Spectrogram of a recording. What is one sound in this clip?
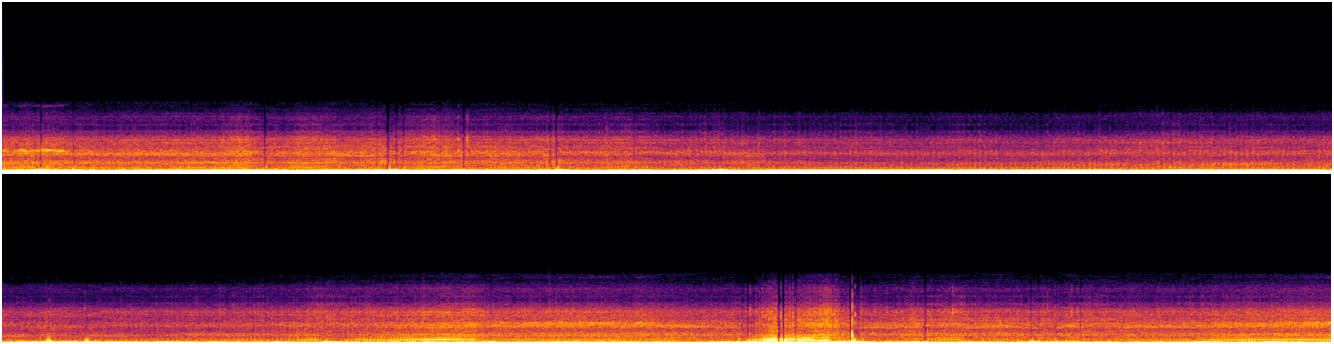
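A dirt bike engine drones and revs up close.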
